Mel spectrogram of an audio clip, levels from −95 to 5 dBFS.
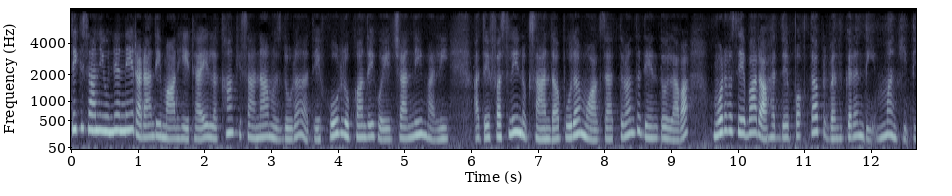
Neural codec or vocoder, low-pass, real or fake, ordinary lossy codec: codec, 24 kHz, 0.5 kbps, DualCodec; 7.2 kHz; fake; none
